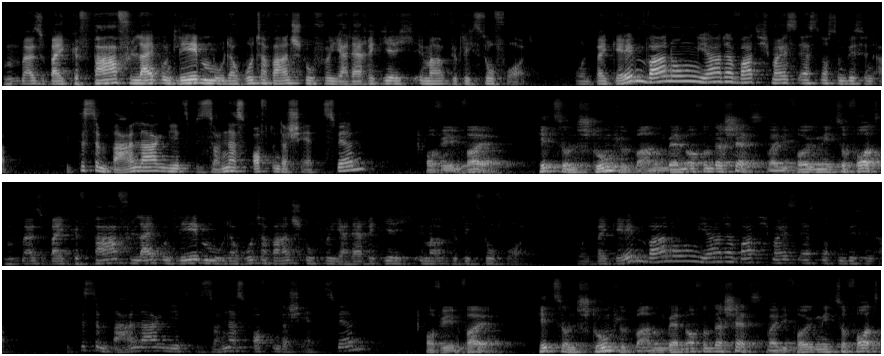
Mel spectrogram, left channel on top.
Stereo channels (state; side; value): quieter; right; 8.8 dB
